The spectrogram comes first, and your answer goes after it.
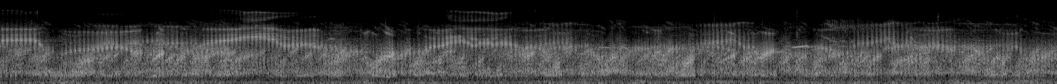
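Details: Many frogs croaking in the water, a thick wall of pulsed, grating calls with arching whistle-like notes riding above, unbroken for the whole stretch.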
